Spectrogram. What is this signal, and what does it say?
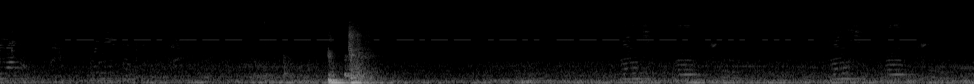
Morse code (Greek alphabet), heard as a high beeper, machine-sent, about 21 wpm, 3100 Hz, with the noise inside a lift. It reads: ΑΦΟΥ ΕΥΛΟΓΗΣΕ ΤΑ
